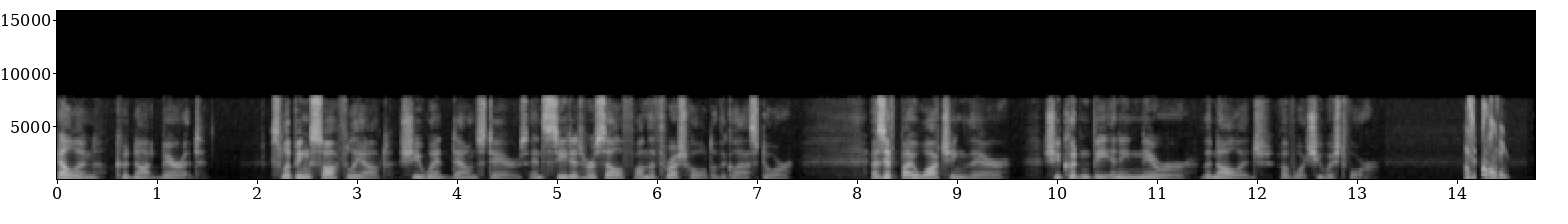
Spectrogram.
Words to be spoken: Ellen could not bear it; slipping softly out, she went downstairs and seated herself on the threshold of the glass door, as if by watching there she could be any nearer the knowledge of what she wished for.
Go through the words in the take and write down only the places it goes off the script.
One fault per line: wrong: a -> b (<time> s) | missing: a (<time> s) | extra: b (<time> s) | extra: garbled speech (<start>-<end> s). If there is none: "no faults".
wrong: could -> couldn't (10.1 s)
